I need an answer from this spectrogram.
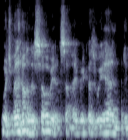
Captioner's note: chuckling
